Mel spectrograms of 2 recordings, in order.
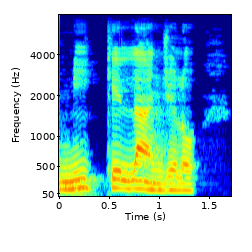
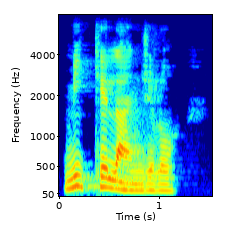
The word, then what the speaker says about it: Michelangelo: Com esse sono gli usar ti, então pronúncia pura do ti, da Michelangelo, CHE som de que por isso Michelangelo. Michelangelo.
